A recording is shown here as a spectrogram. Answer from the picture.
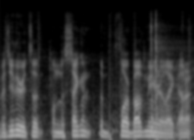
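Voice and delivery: usual speaking voice

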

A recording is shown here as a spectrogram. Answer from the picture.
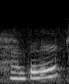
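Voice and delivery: English "hamburger"; English word. Shown as a demonstration. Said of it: "es casi igual en español".

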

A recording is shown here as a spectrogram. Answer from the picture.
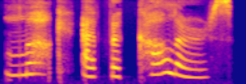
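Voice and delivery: very high, wondering heroine voice; delighted cry. A narrator's reading. Thumbelina seeing the world from the sky, high delighted cry. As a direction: marvel at it high up in your range. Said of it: "cries Thumbelina".

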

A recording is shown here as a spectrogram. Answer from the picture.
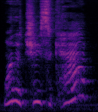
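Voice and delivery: high, eager storybook dog question; dog's invitation. A narrator's reading. Dog inviting the spider to play, high voice. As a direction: pitch it up like a little dog. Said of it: "barked the dog".

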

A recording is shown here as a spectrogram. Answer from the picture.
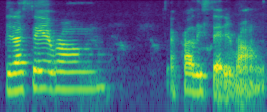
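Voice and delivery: under the breath, almost voiceless; whispered aside. Real, not acted. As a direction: say it to yourself, barely voiced. Unsure muttered self-correction.

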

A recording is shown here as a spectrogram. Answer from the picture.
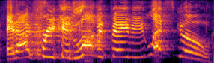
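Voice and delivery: loud, high, bursting with energy; sudden hype. Acted. Hyping up his fans out of nowhere, loud and excited. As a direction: flip into a pumped-up cheer.

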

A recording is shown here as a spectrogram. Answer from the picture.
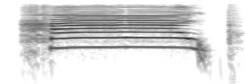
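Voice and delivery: very high, panicky robot yelp; tiny robot crying out in fear; robot cry for help. Acted. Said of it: "shouts Clunk".

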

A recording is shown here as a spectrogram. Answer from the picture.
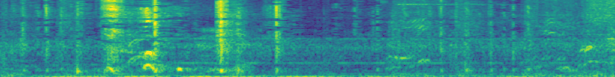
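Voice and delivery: high, airy wheeze of a laugh; breathless laugh. Real, not acted. Laughing at the combo.

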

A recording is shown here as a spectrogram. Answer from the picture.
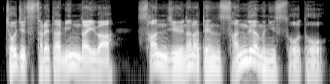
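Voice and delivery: ordinary delivery

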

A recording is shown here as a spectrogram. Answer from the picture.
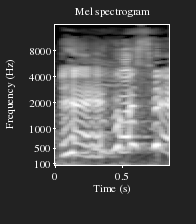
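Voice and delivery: high, loud teasing through laughter; loud, giggly finger-pointing; laughing agreement. Real, not acted. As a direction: laugh as you pick on him. Teasingly volunteering the father.

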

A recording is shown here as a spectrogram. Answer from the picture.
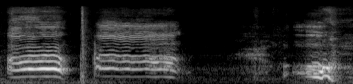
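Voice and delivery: high, loud squeals breaking into a laugh; excited squeals. Real, not acted. Seeing his dream knife for viewers, squealing high with joy. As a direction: shriek with pure joy.

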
